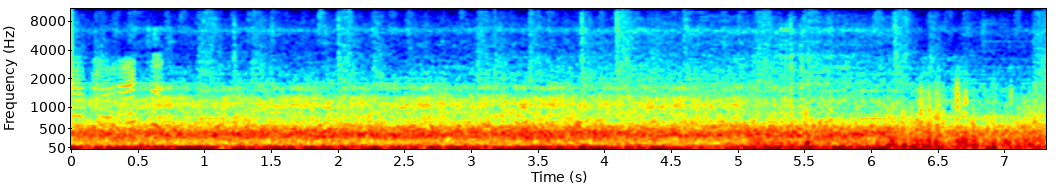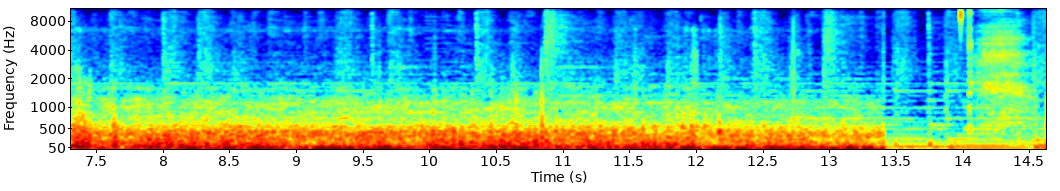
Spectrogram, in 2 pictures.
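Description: Wind rushing over a bike-mounted camera's microphone while cycling along a street, a dense, loud rumble that drops away suddenly near the end.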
